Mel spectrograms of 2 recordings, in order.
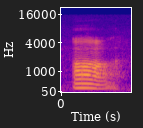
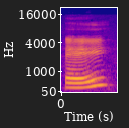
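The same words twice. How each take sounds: First: Ah as a separate, open vowel sound. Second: A as a long "ay", rising; letter-name A. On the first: Streamer explaining alphabet sounds to viewers, open Ah. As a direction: sound out Ah like a letter in a lesson. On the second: Streamer explaining alphabet sounds to viewers, letter-name A. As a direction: say A as the alphabet letter, rhyming with "day". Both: Shown as a demonstration. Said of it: "you learn the letter shapes of".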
